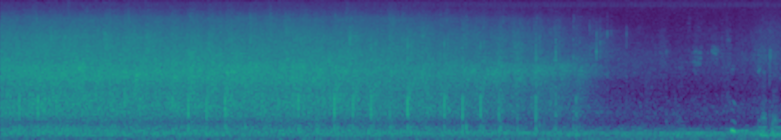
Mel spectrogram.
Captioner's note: applause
